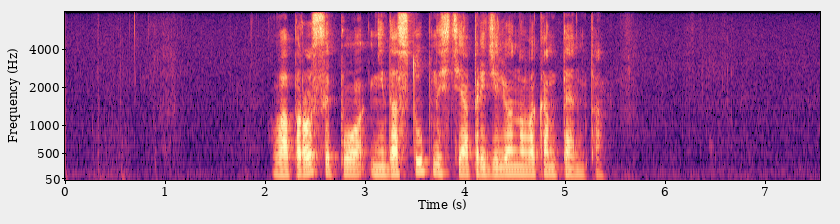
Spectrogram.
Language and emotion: Russian, neutral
